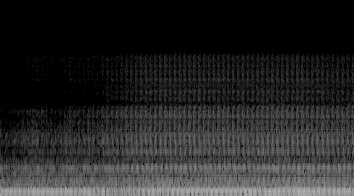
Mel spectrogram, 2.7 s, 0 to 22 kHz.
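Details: Mitsubishi Lancer at normal operating temperature with idle servo (IAC valve) bypassed, air conditioning switched on and off; low steady rumble, even beat, idle holds about 780–790 rpm, dipping slightly and recovering quickly; smooth stable idle.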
